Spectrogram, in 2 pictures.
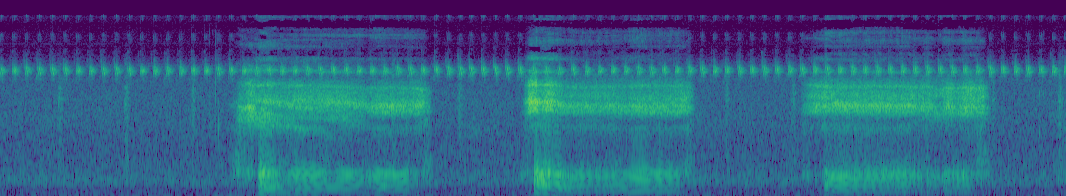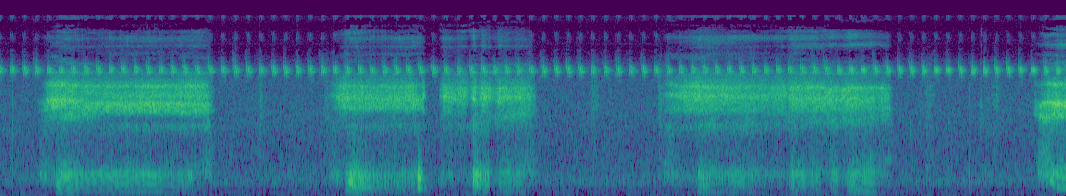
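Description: Crickets chirping steadily in a fast pulsing trill. Six times, roughly every four to five seconds, a louder pitched call of unclear source sounds over them, each lasting about two and a half seconds.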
